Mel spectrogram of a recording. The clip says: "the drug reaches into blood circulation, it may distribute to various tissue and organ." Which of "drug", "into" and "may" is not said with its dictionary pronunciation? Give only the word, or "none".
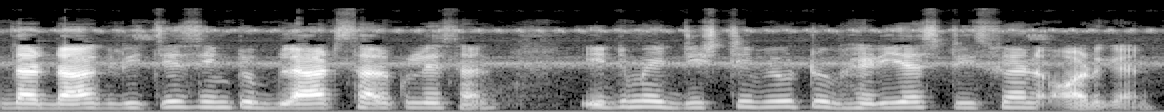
drug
